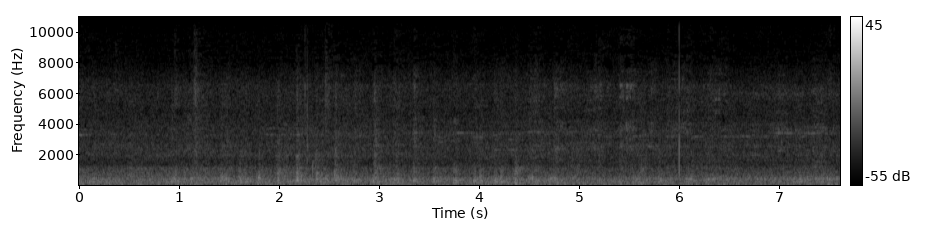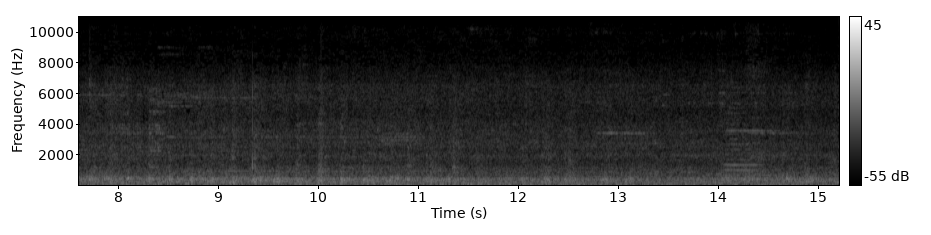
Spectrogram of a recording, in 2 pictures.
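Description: Passenger coaches of an Indian Railways express train running through without stopping: a steady rolling rush of wheels on rail, with irregular clicks and clatter as the wheels cross rail joints.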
